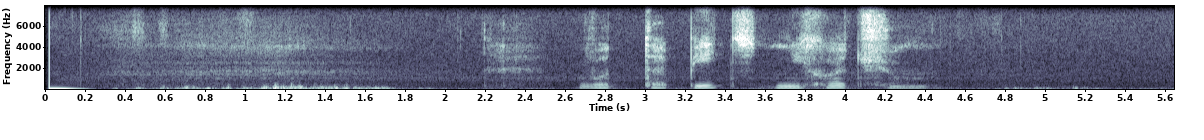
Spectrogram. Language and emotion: Russian, neutral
